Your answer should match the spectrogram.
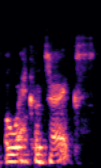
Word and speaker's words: OEKO-TEX: And so I'm a big fan of labels such as Oekotex,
